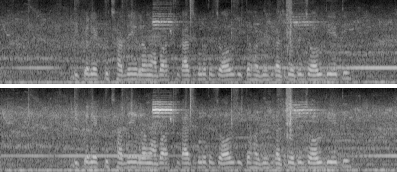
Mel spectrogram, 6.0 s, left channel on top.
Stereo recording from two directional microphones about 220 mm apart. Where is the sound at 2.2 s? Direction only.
25° left (ahead or behind).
